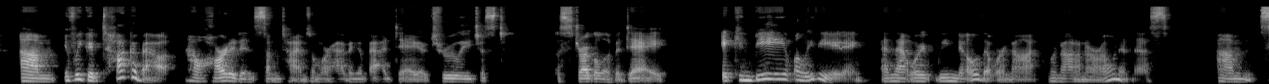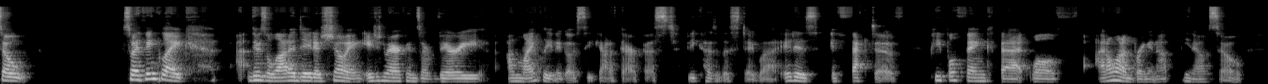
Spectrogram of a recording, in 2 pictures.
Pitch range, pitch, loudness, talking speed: 140-185 Hz, 150 Hz, -23 LUFS, 210 wpm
